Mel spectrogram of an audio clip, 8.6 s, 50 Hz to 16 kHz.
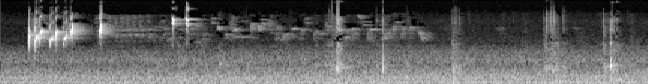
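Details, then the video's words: Seven-month-old young European goldfinch from Macedonia singing, giving a quick burst of bright, tinkling twitters and high buzzy notes, followed by sparse soft clicks and ticks. "Goldfinch Trnance 7 month young bird best song"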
